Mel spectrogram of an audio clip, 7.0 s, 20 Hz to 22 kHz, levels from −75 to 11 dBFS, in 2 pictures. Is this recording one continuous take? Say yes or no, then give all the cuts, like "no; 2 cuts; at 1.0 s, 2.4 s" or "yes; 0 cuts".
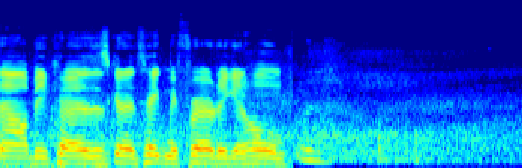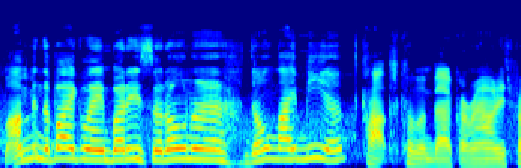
no; 3 cuts; at 1.9 s, 3.5 s, 5.9 s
